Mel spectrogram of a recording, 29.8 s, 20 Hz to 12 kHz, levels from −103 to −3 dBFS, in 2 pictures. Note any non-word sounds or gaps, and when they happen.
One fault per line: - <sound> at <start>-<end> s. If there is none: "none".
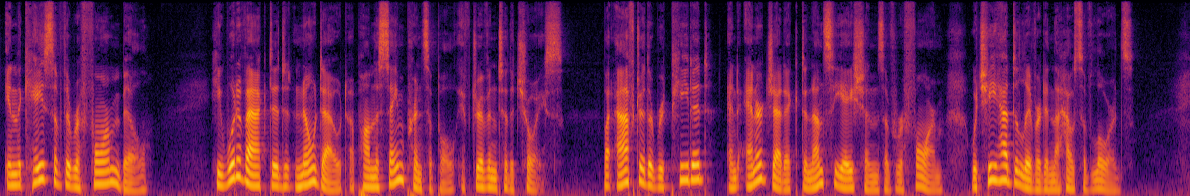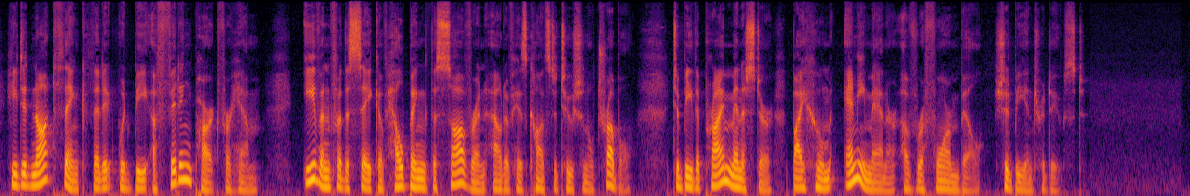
none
